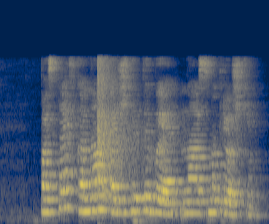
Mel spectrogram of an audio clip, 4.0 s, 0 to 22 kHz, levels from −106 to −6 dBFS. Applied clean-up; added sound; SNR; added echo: none; Clapping; 10 dB; reverberation time 0.5 s.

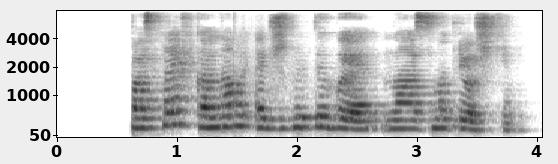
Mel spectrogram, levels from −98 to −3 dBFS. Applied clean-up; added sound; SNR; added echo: neural mask model DeepFilterNet 3.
